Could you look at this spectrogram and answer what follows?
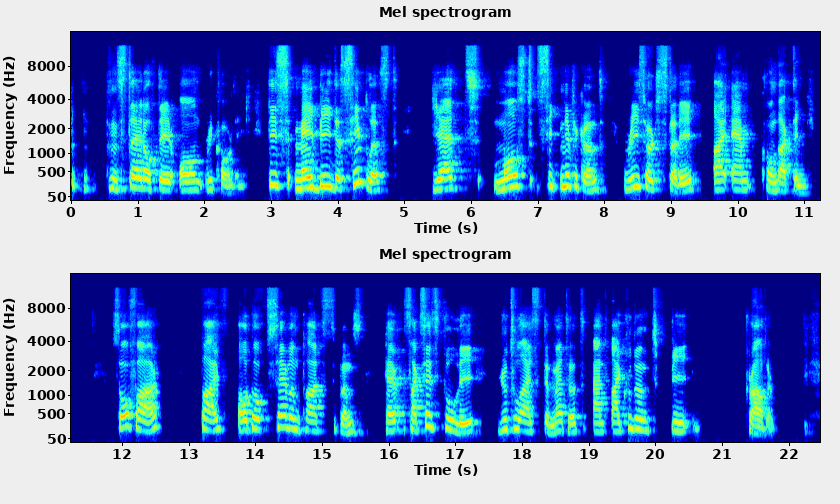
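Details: Male PhD student who stammers, speaking spontaneously in a Q&A without the self-developed fluency method he uses for prepared talks; stammering.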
